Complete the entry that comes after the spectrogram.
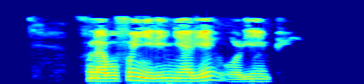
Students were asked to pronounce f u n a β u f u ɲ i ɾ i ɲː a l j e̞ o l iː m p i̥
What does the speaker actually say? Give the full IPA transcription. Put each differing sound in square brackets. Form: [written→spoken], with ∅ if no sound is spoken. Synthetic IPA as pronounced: f u n a β u f u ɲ i ɾ i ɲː a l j e̞ o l iː m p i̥

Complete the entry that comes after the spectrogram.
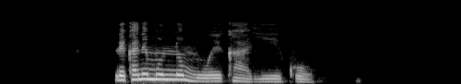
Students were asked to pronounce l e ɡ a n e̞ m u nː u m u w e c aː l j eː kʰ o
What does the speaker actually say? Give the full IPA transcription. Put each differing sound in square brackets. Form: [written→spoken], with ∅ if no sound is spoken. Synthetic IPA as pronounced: l e [ɡ→k] a n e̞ m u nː [u→o] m u w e [c→k] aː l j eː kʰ o

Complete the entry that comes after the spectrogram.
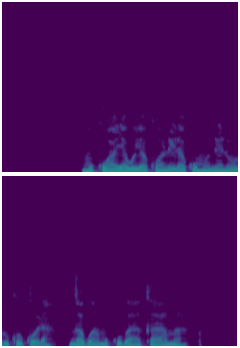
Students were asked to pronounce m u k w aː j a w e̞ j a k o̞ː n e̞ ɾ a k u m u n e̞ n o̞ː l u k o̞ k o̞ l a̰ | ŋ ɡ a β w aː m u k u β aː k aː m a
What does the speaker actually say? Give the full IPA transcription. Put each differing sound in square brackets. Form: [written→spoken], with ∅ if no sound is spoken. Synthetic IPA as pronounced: m u k w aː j a w e̞ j a k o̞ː n e̞ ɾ a k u m u n e̞ n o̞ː l u k o̞ k o̞ l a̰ | ŋ ɡ a β w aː m u k u β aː k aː m a

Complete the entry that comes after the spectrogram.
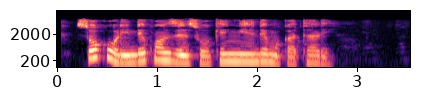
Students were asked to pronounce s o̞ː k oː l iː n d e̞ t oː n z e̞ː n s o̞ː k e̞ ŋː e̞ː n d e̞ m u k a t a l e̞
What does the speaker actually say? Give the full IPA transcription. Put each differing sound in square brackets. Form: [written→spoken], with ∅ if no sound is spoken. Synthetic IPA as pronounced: s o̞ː k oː l iː n d e̞ [t→k] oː n z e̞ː n s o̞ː k e̞ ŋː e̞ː n d e̞ m u k a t a l e̞

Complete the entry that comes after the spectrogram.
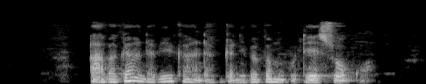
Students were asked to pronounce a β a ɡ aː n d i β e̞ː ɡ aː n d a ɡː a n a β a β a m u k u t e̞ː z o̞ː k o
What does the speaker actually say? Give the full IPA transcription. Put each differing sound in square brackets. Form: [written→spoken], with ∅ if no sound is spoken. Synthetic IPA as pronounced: a β a ɡ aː n d [i→a] β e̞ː [ɡ→k] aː n d a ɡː a n [a→e] β a [β→v] a m u k u t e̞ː [z→s] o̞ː k o

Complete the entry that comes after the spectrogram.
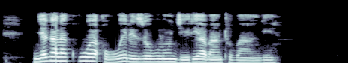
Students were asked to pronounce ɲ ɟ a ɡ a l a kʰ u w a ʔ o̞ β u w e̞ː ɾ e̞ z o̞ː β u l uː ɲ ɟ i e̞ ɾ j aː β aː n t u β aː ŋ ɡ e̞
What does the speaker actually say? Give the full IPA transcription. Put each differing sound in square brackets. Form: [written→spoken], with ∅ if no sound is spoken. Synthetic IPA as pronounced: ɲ ɟ a ɡ a l a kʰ u w a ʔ o̞ β u w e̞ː ɾ e̞ z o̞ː β u l uː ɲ ɟ i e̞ ɾ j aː β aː n t u β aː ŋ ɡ e̞

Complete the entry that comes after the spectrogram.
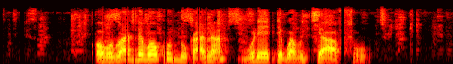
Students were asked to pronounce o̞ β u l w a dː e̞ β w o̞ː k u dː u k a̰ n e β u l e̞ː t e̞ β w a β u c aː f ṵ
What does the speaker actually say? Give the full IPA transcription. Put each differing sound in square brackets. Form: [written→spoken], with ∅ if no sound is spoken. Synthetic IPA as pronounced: o̞ β u l w a dː e̞ β w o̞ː k u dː u k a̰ n [e→a] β u l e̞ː t e̞ β w a β u c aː f ṵ

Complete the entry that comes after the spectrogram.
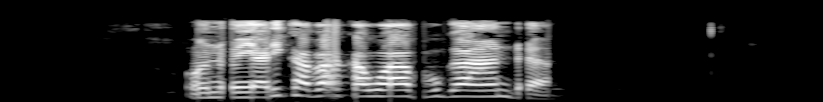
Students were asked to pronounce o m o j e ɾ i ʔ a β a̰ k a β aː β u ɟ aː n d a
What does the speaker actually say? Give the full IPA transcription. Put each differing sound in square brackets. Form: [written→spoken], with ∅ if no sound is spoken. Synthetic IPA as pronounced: o [m→n] o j [e→a] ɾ i [ʔ→k] a β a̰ k a [β→w] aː β u [ɟ→ɡ] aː n d a

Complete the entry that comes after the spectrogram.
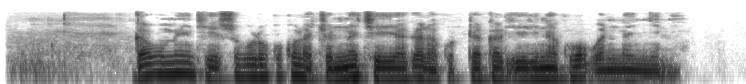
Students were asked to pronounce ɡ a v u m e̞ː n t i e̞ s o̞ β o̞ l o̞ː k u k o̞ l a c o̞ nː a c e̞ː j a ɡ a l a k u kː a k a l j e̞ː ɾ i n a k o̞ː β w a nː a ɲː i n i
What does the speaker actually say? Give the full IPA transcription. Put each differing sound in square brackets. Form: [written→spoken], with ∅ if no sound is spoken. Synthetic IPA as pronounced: ɡ a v u m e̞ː n t i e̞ s o̞ β o̞ l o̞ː k u k o̞ l a c o̞ nː a c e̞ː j a ɡ a l a k u [kː→tː] a k a l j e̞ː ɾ i n a k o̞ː β w a nː a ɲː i n i

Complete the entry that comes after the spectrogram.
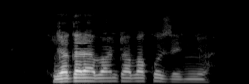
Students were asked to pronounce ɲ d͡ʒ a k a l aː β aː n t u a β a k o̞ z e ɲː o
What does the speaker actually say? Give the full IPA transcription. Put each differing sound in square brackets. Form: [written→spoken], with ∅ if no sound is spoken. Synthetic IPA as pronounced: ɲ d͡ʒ a [k→ɡ] a l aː β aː n t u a β a k o̞ z e ɲː o

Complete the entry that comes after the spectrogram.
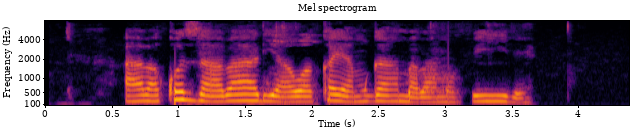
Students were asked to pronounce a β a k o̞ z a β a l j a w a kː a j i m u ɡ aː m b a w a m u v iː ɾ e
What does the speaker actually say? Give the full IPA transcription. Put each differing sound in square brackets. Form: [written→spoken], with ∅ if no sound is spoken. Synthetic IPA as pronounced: a β a k o̞ z a β a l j a w a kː a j [i→a] m u ɡ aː m b a [w→β] a m u v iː ɾ e

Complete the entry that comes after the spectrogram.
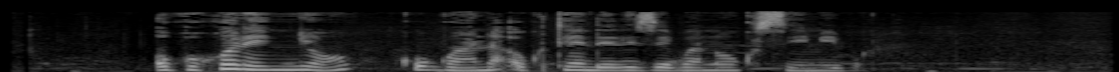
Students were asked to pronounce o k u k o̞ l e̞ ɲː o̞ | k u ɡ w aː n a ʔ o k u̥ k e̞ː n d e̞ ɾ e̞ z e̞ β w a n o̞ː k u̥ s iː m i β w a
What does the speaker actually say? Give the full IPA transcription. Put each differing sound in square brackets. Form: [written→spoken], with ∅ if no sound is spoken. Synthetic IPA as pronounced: o k u k o̞ l e̞ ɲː o̞ | k u ɡ w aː n a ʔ o k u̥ [k→t] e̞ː n d e̞ ɾ e̞ z e̞ β w a n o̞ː k u̥ s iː m i β w a

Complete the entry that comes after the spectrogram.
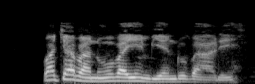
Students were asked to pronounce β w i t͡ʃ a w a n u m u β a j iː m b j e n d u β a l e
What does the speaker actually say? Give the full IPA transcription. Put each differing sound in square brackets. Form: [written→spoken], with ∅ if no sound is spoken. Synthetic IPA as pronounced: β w [i→a] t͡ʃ a [w→β] a n u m u β a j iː m b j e n d u β a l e

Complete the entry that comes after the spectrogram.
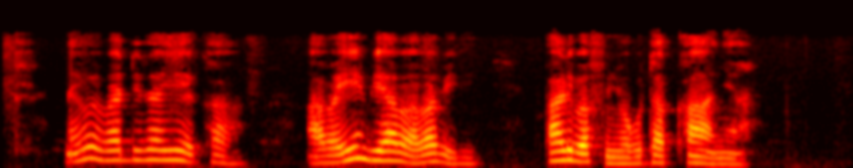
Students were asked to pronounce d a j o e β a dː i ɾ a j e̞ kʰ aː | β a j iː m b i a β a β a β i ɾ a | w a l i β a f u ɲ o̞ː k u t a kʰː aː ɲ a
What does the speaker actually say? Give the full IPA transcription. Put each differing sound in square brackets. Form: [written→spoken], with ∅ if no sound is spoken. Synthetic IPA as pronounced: [d→n] a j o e β a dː i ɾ a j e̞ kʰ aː | β a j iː m b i a β a β a β i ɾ [a→i] | [w→β] a l i β a f u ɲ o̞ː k u t a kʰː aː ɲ a

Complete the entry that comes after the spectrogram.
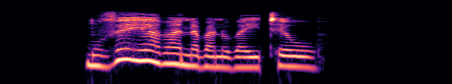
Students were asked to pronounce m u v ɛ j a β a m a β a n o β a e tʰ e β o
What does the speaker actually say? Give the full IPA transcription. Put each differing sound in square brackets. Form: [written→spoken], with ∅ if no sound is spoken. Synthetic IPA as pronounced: m u v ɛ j a β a [m→n] a β a n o β a [e→i] tʰ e [β→w] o

